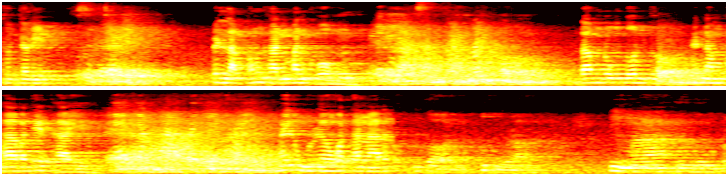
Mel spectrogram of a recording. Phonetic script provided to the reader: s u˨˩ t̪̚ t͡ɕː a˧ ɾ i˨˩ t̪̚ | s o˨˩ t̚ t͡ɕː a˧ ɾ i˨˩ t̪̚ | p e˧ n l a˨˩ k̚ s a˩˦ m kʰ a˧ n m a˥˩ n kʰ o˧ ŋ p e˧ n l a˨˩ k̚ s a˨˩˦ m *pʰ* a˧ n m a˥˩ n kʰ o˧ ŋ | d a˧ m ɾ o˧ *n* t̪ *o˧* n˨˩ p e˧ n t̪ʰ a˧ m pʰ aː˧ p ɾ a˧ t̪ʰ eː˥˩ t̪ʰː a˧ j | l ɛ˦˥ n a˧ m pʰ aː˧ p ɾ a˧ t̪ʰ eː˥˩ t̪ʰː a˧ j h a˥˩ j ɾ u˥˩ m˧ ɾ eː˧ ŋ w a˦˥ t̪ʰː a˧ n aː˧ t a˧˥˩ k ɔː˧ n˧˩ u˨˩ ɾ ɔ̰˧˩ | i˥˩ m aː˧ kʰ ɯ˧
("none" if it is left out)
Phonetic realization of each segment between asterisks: kʰ, ŋ, o˧

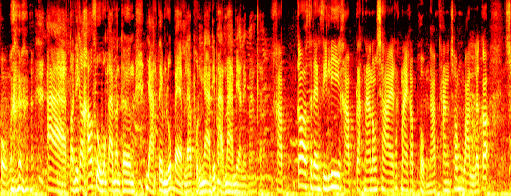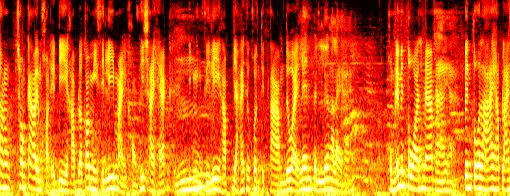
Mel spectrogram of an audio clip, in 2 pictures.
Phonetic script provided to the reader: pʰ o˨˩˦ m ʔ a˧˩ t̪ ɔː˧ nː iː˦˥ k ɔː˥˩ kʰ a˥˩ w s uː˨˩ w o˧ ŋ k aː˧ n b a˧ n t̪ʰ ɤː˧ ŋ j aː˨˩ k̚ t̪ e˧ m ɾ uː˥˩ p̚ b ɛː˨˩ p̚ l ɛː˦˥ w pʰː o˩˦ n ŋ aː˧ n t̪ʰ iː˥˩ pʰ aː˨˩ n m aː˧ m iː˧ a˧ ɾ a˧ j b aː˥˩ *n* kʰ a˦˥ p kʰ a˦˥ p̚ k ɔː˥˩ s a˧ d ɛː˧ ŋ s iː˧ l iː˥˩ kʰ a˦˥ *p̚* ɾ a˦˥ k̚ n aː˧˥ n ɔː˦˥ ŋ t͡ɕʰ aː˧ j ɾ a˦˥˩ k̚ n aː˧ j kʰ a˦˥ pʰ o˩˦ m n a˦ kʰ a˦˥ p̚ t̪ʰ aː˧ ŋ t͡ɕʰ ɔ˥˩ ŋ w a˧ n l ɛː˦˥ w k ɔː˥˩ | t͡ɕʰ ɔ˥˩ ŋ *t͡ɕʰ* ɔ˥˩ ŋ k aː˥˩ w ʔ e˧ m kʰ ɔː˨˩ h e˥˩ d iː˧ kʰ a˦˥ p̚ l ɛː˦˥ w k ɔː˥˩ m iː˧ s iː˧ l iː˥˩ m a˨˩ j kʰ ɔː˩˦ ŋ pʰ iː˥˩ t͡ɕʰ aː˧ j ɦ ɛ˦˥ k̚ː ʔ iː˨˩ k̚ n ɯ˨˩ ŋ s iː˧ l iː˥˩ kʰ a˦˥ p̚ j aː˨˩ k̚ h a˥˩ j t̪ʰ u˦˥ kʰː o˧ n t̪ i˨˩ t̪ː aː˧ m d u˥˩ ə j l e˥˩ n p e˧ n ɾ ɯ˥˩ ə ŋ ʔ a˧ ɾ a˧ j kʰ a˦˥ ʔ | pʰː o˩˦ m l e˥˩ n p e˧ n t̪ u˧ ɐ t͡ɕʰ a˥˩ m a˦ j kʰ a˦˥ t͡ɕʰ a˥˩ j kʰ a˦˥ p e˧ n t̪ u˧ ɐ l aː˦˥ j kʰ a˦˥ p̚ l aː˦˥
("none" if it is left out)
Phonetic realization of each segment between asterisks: ŋ, p̚, t͡ɕʰ

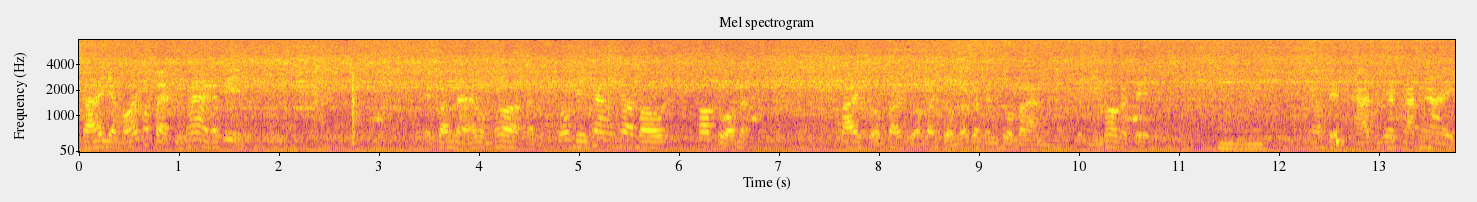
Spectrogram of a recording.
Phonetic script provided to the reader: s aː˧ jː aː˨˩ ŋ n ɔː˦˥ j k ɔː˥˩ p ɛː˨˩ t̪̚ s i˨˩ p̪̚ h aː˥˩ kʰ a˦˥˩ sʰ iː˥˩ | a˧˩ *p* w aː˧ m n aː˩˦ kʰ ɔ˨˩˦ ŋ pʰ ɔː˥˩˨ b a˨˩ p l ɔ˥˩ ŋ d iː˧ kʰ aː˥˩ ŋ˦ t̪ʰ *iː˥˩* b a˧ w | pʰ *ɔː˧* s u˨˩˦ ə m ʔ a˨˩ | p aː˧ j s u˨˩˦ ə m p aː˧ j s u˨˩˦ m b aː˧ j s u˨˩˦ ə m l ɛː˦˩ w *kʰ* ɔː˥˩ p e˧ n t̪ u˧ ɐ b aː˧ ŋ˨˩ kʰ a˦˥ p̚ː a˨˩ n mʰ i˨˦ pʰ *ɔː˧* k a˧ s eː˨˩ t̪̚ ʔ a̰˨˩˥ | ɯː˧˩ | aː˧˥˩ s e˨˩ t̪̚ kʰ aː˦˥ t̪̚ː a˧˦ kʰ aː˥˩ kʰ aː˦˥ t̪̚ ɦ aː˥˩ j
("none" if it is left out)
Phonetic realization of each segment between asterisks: k, aː˥˩, ɔː˥˩, k, ɔː˥˩

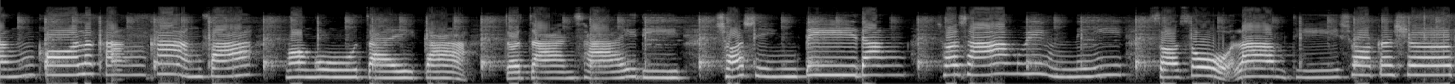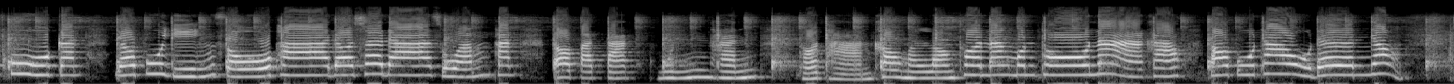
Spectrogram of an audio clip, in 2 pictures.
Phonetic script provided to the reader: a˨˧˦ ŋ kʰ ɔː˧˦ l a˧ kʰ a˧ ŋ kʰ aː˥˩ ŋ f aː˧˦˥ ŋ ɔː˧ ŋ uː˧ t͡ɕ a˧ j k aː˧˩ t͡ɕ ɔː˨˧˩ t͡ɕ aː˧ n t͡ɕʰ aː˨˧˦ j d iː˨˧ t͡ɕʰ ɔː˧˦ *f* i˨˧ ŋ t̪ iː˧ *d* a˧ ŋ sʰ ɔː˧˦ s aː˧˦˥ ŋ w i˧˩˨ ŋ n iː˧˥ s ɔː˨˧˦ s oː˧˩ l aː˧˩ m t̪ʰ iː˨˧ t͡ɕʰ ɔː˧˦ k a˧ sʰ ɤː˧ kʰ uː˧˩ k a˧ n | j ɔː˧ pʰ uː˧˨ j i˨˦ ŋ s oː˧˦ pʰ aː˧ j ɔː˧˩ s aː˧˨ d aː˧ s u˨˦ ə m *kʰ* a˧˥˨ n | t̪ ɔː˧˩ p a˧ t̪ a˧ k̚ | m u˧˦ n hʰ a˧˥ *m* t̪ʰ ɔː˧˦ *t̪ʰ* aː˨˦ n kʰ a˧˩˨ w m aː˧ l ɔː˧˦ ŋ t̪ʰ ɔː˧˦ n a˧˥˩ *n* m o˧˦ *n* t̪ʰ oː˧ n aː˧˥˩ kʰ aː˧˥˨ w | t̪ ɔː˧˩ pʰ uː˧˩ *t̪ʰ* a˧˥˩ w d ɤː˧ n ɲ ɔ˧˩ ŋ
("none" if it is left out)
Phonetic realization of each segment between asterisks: s, d, pʰ, n, t̪ʰ, ŋ, n, t̪ʰ

